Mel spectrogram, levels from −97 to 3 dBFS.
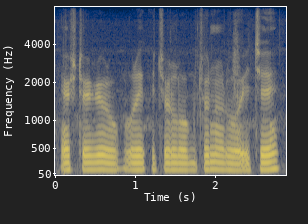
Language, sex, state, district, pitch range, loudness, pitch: Bengali, male, West Bengal, Cooch Behar, 120-125 Hz, -16 LUFS, 120 Hz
